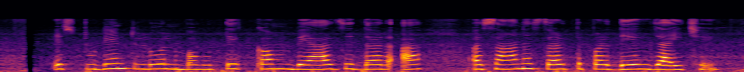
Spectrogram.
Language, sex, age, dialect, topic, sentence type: Magahi, female, 18-24, Western, banking, statement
